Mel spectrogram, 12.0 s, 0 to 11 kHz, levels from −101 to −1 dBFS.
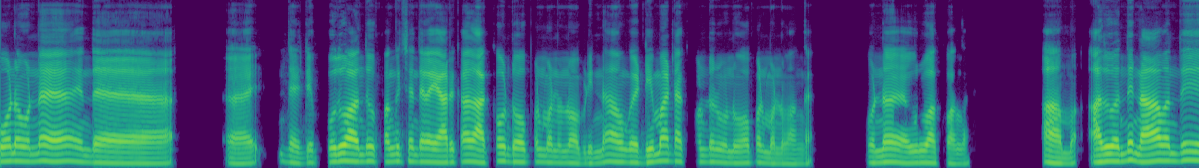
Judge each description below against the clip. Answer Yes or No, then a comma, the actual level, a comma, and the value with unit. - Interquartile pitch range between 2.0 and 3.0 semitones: No, average, 3.7 semitones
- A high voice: No, low, 130 Hz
